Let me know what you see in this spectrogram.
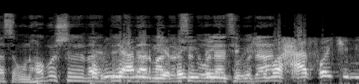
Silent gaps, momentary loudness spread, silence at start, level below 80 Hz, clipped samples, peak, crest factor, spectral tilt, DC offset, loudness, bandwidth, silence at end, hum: none; 8 LU; 0 s; -42 dBFS; under 0.1%; 0 dBFS; 12 dB; -5 dB/octave; under 0.1%; -11 LUFS; 11.5 kHz; 0 s; none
